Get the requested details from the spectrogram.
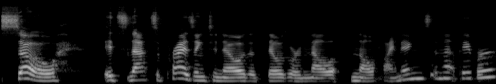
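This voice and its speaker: With a Wisconsin accent, a woman speaks at a fairly low pitch and a fairly quick pace, in a dry, close sound with no echo. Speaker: epidemiology researcher. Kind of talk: interview. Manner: conversational, some repetitions and false starts.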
